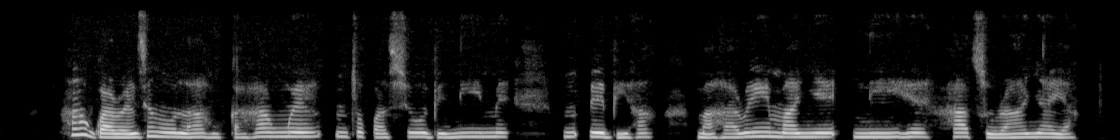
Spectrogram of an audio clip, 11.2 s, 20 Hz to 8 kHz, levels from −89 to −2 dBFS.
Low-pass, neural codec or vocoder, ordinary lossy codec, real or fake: 7.2 kHz; none; none; real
